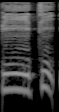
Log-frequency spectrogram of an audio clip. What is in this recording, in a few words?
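"piiti", Pali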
